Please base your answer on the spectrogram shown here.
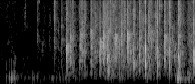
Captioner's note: applause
